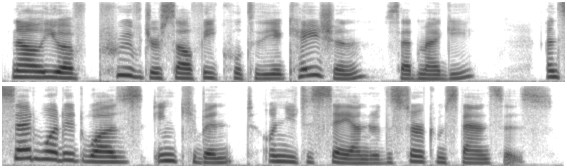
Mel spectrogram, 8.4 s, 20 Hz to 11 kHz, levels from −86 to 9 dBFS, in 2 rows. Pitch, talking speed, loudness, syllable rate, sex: 215 Hz, 170 wpm, -19 LUFS, 4.8 syllables/s, female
